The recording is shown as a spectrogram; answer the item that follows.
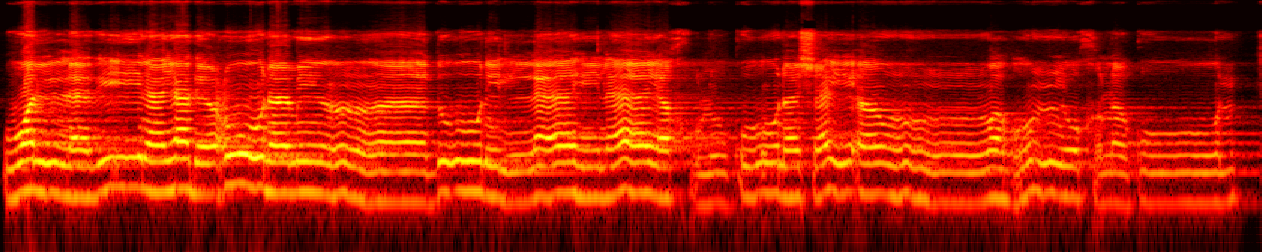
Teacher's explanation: یا ساکن سے پہلے شین کے اوپر زبر ہے تو یالین ہوگا، یالین کو نرم آواز کے ساتھ جلد پڑھیں گے · خا حروف مستعلیہ میں سے ہے اور قاف بھی حروف مستعلیہ میں سے پر پڑھیں گے. اور یہاں پر وقف کی صورت میں مد عارض وقفی ہوگا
